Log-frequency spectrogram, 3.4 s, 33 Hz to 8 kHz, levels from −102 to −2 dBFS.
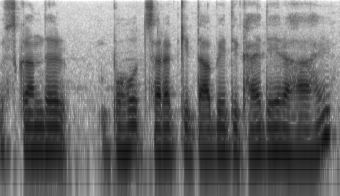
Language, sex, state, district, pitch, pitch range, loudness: Hindi, male, Arunachal Pradesh, Papum Pare, 115 Hz, 110-115 Hz, -17 LUFS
